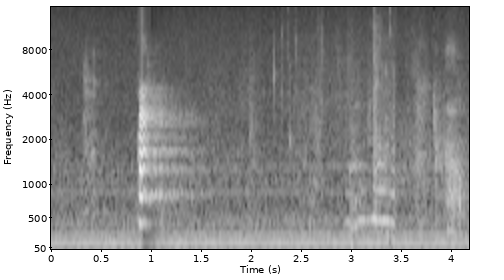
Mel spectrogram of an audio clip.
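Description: A husky puppy gives one short, high-pitched yelp about a second in, then a softer, lower call about three seconds in, over a steady low hum.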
